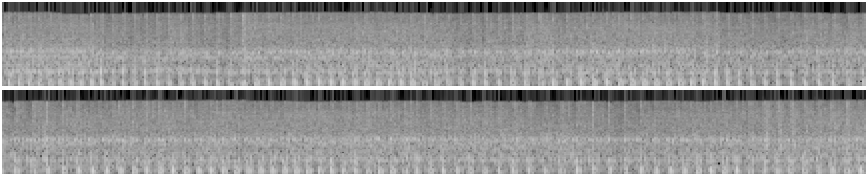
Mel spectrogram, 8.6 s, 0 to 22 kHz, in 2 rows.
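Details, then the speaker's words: Craftsman LT4000 lawn tractor small single-cylinder engine on two-year-old unstabilized gas, carb uncleaned: a fast, even run with light rapid ticking; ticking noise the owner thinks is the valves, not certain. "i think that noise is the uh valves i'm not 100 sure uh most likely this engine doesn't need the valves adjusted"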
